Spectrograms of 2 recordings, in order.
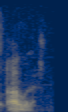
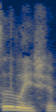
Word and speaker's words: Alicia: I thought it was pronounced as Alice. – It's Alicia Vikander.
